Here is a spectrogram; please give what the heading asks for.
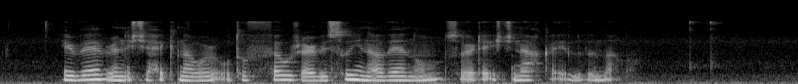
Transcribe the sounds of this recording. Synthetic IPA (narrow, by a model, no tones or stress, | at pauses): ɛɹveːvɾɪnɪht͡ʃəhɛknaʊɹo̰ːt̪ʰʊfœwɾaɹviːsʊjɪnaʋːeːnʊnsoːɛ̰ɹd̪ajʔɪht͡ʃənæːka̰ʔɪ̰lvɪmɛl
